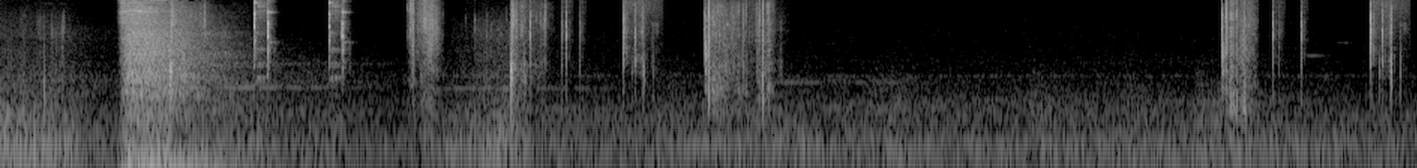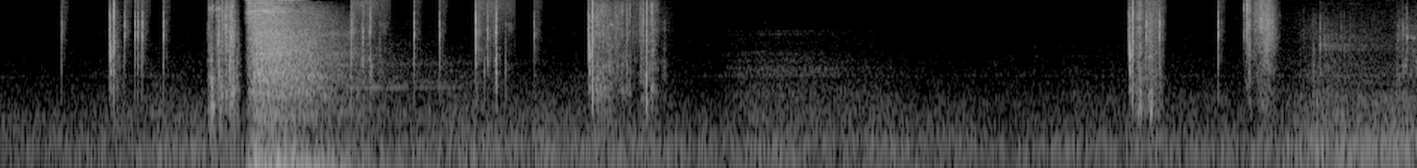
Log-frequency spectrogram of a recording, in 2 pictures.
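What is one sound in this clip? Short menu clicks and beeps sound one after another.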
